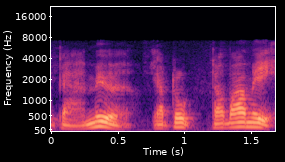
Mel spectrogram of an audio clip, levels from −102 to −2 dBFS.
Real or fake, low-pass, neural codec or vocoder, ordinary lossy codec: real; 7.2 kHz; none; none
